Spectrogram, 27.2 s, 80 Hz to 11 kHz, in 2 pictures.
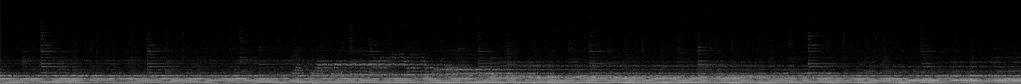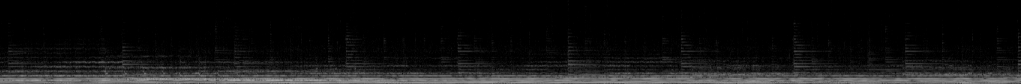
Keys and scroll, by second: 25.5 ctrl+d.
